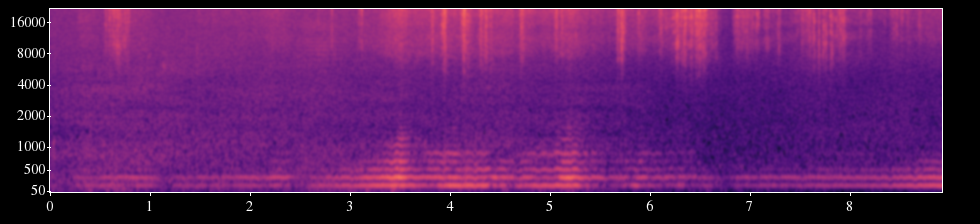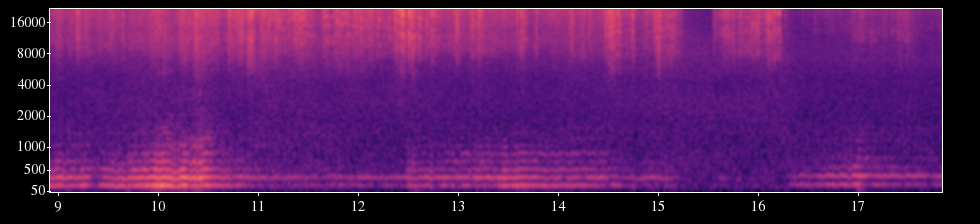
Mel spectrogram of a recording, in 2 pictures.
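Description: A bumblebee buzzes with a low, steady drone that swells and fades as it moves around, dipping briefly before returning. No one speaks.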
